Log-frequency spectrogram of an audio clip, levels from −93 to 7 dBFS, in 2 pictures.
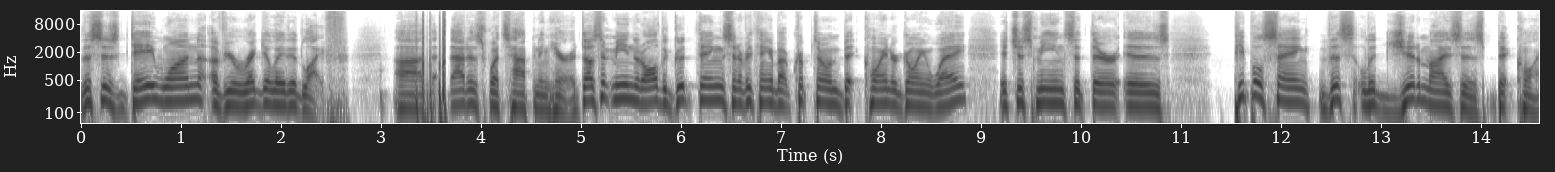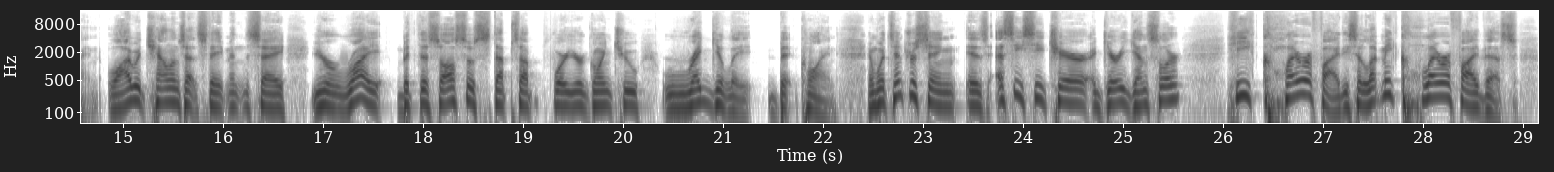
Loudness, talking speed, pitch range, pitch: -24 LUFS, 165 wpm, 130-170 Hz, 150 Hz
